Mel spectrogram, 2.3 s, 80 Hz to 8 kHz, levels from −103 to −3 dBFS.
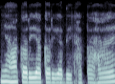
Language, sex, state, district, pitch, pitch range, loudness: Sadri, male, Chhattisgarh, Jashpur, 160 Hz, 145-170 Hz, -20 LUFS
